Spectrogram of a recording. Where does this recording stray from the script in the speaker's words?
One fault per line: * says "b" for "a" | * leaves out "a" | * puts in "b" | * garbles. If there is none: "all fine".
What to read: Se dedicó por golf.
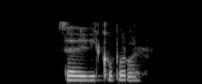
all fine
